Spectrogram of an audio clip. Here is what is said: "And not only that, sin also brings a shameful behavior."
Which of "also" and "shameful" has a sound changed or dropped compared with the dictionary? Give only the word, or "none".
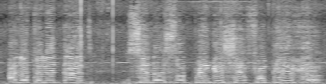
shameful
